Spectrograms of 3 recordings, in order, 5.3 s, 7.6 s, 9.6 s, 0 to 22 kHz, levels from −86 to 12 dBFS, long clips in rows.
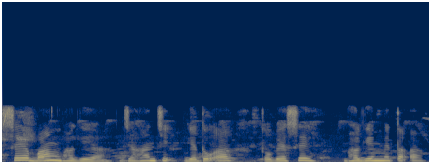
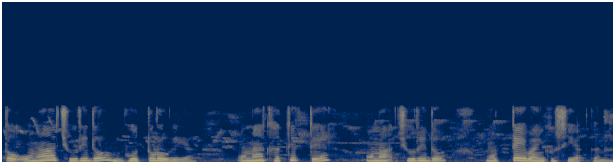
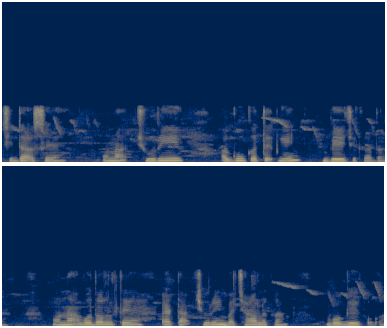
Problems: background sounds at intervals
